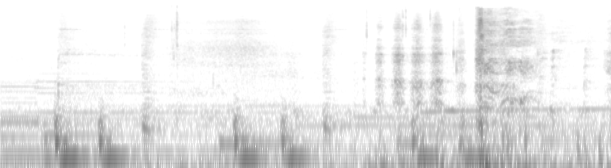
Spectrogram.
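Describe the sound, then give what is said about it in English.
Heavy breathing blown straight into a microphone, a steady series of many low, thumping puffs with breathy hiss, repeating at a regular pace throughout. “I was like, I'm gonna breathe in the mic real heavy and see if he start laughing, and it backfired.”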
